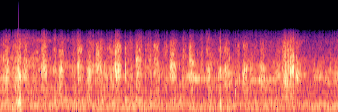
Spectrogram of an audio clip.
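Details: Balgor, a Bull Terrier obsessed with his ball, panting rapidly in steady bursts with a few thin whimpers and a brief sharp click near the start.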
